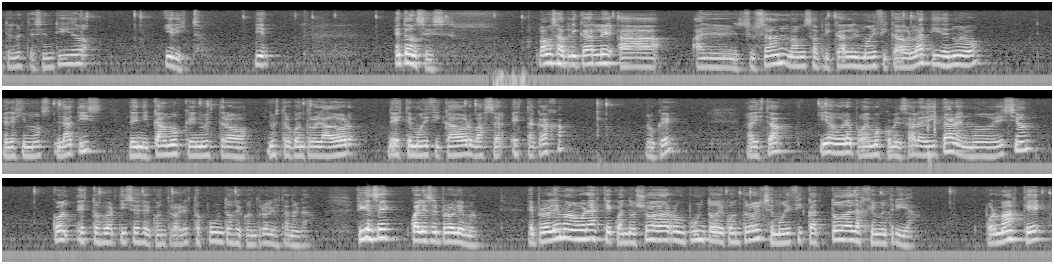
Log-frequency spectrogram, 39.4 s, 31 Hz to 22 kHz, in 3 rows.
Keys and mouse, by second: 1.2 click, 1.6-2.6 middle drag, 3.2 shift+middle drag, 3.7-4.3 middle drag, 4.6 middle click, 5.7 middle click, 10.6-13.4 drag, 15.0 click, 18.4 click, 24.2 Tab, 26.1 click, 27.4 click, 28.6-34.8 drag, 34.8 middle click, 36.4 middle click, 37.4-38.8 drag, 38.8 middle click, 38.9 click.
